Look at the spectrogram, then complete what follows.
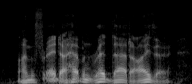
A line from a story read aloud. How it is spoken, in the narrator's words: was the young man's rejoinder, laughing a little and blushing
